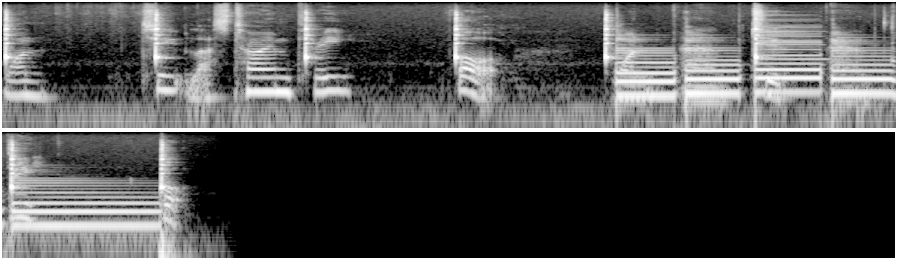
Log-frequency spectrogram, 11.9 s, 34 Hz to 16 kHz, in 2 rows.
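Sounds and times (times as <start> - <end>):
string damping click: 4.0 - 6.4
guitar note: 4.0 - 7.2.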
